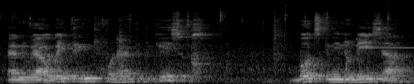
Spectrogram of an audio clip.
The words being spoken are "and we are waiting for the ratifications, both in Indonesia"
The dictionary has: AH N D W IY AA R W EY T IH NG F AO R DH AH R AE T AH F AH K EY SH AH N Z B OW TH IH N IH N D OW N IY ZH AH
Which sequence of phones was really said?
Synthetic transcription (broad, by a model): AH N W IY AA R W EY T IH NG F AO R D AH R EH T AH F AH K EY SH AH N S B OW S IH N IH N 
